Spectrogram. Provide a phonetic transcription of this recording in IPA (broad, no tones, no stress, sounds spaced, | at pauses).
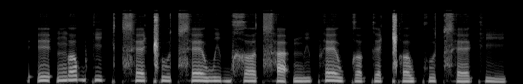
ʔ e ʔ ŋ ʌ b k i k t͡sʰ ɛ ǁ u t͡sʰ ɛ w i b x ʌ t͡sʰ a ʔ m i pʰ ɛ w k ʌ k ɛ ǁʰ ʌ w kʰ u t͡sʰ ɛ kʰ i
